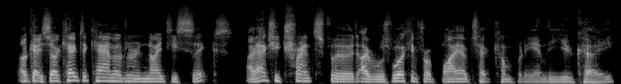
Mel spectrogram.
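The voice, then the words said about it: Noticeable foreign accent. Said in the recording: “I love the accent... where does this accent come from?”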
